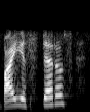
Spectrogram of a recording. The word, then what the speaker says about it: Ballesteros: And folks, with my last name, Ballesteros, they don't even know how to say my last name.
